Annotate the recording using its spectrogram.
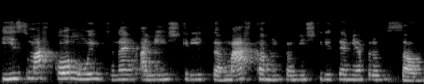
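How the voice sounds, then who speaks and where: A woman with a plain, everyday voice. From Rio de Janeiro, Baixada Fluminense (Brazil). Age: 30s. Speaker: writer. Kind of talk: online talk to students. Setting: video call.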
